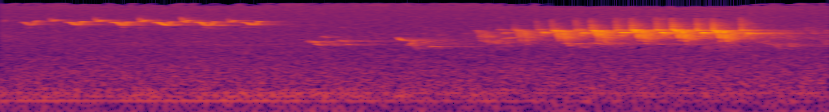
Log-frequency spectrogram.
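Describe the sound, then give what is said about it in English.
Two ovenbirds sing their repeated, emphatic chanting songs from different directions. One is fainter, then a second song swells steadily louder, with a low hum underneath. “I've walked a little further, and it's kind of neat because I'm hearing more than one of these oven birds in different directions.”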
